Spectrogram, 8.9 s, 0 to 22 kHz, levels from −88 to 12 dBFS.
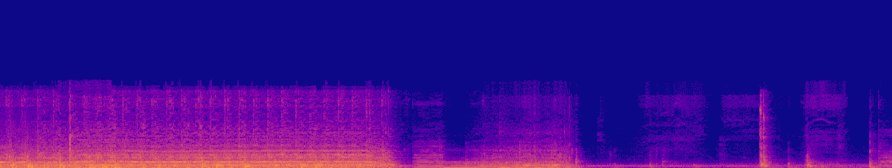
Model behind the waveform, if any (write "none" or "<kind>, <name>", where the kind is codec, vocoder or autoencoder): none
